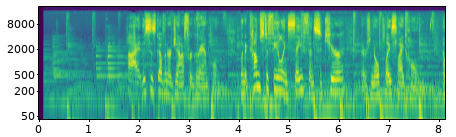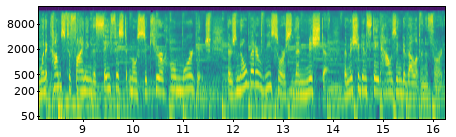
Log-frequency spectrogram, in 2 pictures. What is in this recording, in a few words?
commercial; mishta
